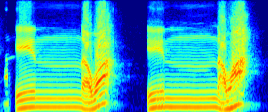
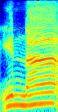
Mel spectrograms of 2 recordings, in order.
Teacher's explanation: In-nya ditahan, nanya dilepas.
